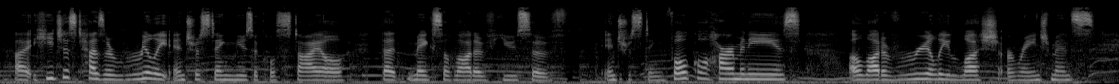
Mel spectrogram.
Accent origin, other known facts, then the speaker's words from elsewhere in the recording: United States; I am an American composer of choral, vocal, and chamber music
